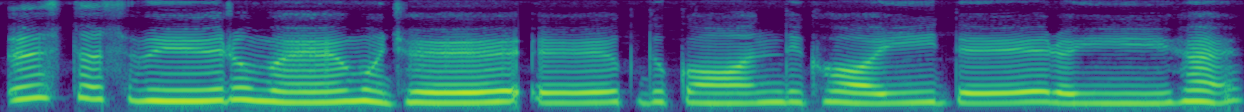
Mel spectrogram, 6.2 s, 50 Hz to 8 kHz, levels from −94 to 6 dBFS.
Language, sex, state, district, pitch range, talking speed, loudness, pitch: Hindi, female, Madhya Pradesh, Umaria, 225-255 Hz, 95 wpm, -13 LUFS, 235 Hz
